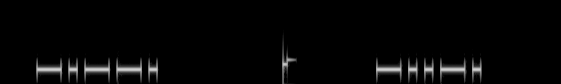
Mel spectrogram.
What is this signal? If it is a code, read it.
Morse code, heard as a keyed tone, about 15 wpm, 700 Hz. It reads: <KN> /
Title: Single Character (Letter:Number:Punctuation:Prosign) Alt 15wpm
